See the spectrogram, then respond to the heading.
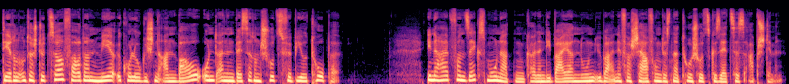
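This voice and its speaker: A woman's voice: low-pitched, steady tone, moderate pace, warm tone, no echo, clean studio sound. A woman reading scripted news bulletins on the radio as a newsreader.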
